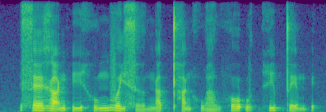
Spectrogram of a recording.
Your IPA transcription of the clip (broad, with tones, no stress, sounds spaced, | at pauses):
s ɛ˧ ɣ a̰˧˥ ŋ ʔ i˨˦ h u˨˦ ŋ v ə˧ j s ə̤ː˨˩ ŋ a˨˩ t̚ t̪ʰ a̰˧˨ ŋ h w a̤˨˩ w h o˨˦ ʔ u˨˩ t̚ h i˦˥ p̚ t̪ ḛ˧˨ m ʔ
